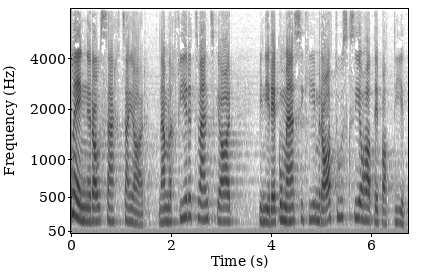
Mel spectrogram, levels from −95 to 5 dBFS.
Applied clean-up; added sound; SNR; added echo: none; none; none; none.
